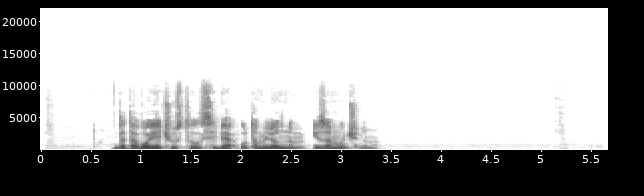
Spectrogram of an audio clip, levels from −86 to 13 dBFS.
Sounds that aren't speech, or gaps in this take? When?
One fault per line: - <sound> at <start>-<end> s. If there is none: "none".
none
